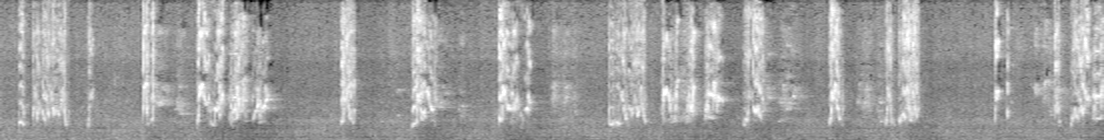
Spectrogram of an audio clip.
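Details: Young green and yellow peach-faced lovebird chirping in the morning: sharp, harsh, high chirps in short bursts and clusters, irregularly spaced, with a low background hum.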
